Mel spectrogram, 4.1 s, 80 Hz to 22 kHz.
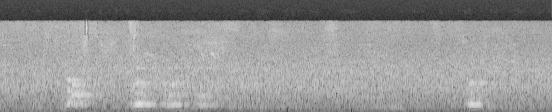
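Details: Pekingese puppies, two and a half months old, on their first time outside in the snow in Tallinn, Estonia; four short, high yips, at about half a second, one second, 1.3 seconds and 3.5 seconds, over a quiet, steady hiss.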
